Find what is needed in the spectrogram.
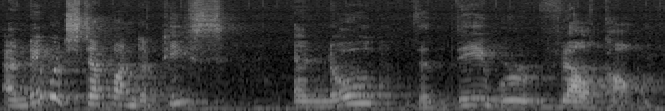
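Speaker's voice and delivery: plain reading voice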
